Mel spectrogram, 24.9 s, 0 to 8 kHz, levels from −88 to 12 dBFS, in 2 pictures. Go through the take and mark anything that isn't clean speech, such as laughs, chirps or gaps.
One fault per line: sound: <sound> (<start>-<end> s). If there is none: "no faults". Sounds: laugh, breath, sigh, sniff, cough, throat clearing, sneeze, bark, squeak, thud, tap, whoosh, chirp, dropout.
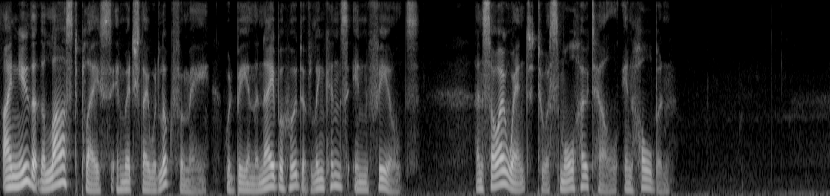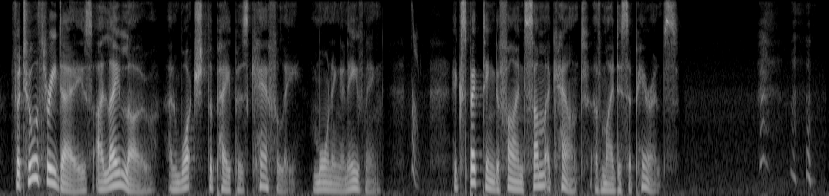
sound: chirp (18.6-18.8 s)
sound: laugh (23.8-24.7 s)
